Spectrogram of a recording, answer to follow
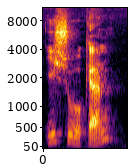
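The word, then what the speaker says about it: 一週間: Donc en exemple, je vous ai mis Ishuokan. Ishuokan, ça signifie une semaine. I, petite sou, shu avec allongement, kan, Ishuokan, donc une semaine, pendant une semaine, le kan c'est pendant, hein. Donc pendant une semaine, Ishuokan ni terebi o, donc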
